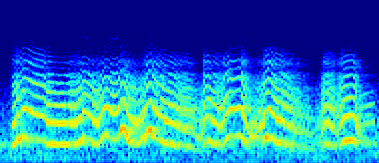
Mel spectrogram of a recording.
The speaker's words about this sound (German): Äh, was es auch noch gibt, ist hier äh, der, der Königspinguin.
